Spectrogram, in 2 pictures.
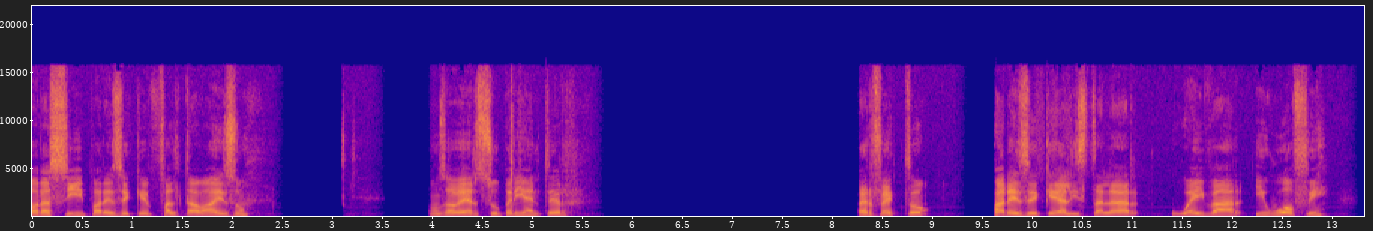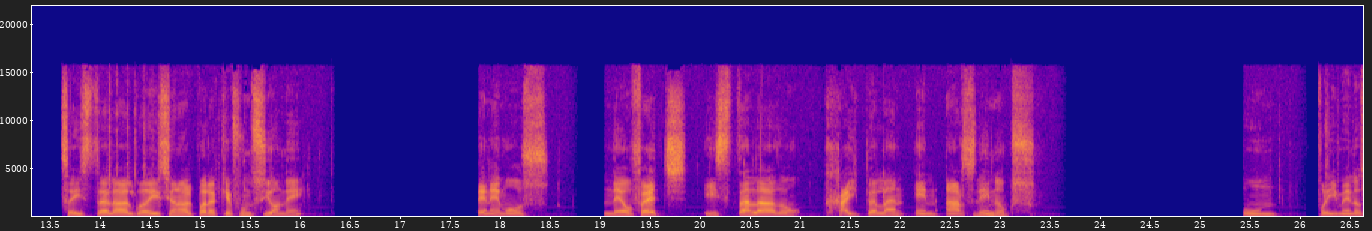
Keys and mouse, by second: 4.8 super+Return, 14.1 Return, 14.3 Return, 14.5 Return, 14.6 Return, 15.2-16.3 typing, 16.4 Return, 25.1-26.6 typing.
